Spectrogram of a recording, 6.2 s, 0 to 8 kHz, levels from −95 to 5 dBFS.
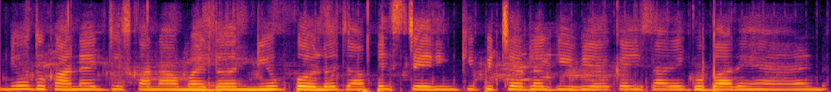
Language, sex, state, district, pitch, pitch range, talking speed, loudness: Hindi, female, Punjab, Fazilka, 260 Hz, 255-270 Hz, 220 wpm, -17 LUFS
